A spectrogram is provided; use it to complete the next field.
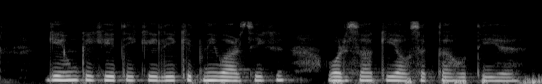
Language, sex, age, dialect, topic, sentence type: Hindi, female, 25-30, Marwari Dhudhari, agriculture, question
